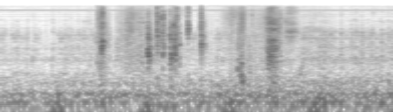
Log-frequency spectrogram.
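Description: A syringe clicks and hisses.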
